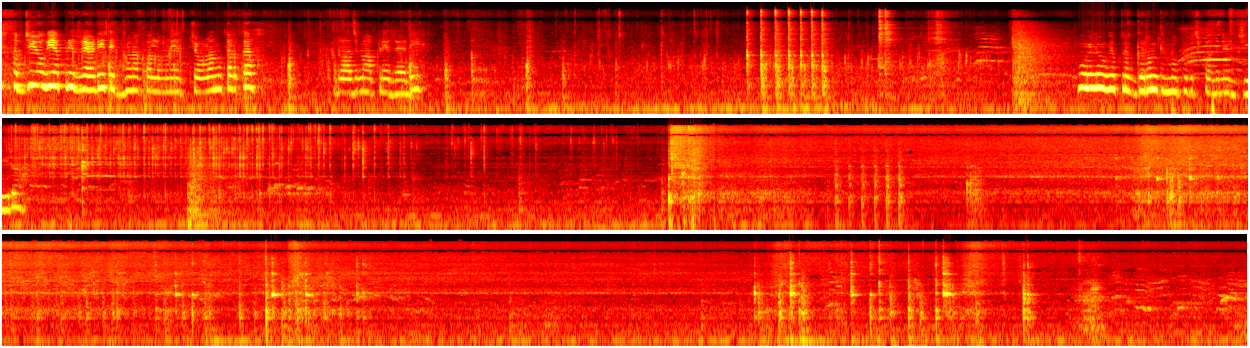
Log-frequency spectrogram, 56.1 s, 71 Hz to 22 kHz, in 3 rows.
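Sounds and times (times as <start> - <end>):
rice sizzling in hot oil: 13.1 - 14.7, 18.3 - 55.9
metal spoon scraping a pot: 13.2 - 14.3.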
